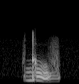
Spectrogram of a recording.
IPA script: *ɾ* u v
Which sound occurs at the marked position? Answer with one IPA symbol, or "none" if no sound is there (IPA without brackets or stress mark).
d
